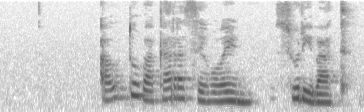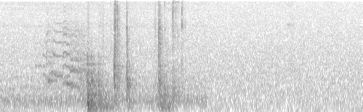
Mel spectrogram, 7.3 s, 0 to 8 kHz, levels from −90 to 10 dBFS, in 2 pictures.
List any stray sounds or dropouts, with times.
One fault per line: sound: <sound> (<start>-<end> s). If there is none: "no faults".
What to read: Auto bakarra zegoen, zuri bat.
sound: squeak (4.0-5.5 s)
